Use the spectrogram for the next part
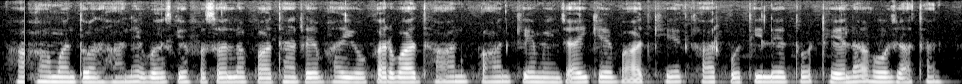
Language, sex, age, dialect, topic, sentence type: Chhattisgarhi, male, 18-24, Western/Budati/Khatahi, agriculture, statement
